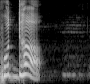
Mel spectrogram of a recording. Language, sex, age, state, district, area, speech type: Assamese, female, 30-45, Assam, Charaideo, urban, read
